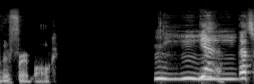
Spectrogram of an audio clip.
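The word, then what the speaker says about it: Firbolg: My favorite part of that story is the whole time Jim called her FEER-bolg. Yeah, that's how I pronounce it. That's how I've always pronounced it. FEER-bolg. Yeah. FEER-bolg.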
